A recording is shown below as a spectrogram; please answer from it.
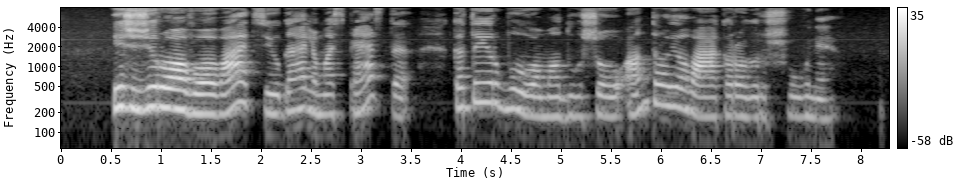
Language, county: Lithuanian, Kaunas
